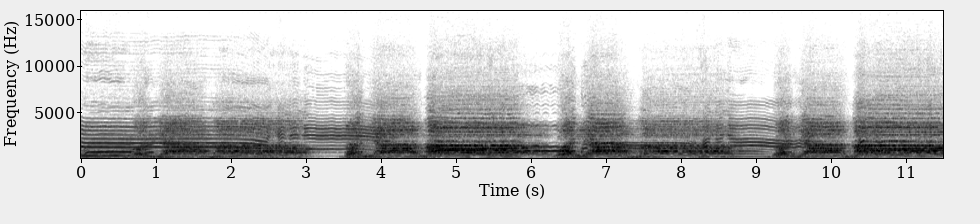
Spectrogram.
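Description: Background music: a choir singing, voices holding long notes that change every second or so.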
